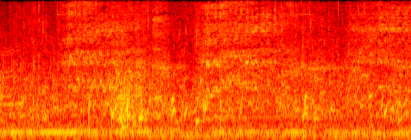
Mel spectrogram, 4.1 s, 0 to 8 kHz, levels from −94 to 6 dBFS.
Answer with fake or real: real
